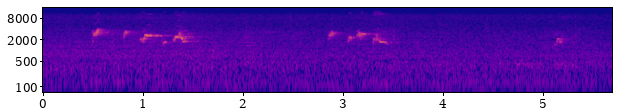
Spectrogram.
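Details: Trapping decoy red-whiskered bulbul, 6 December 2016, giving two rapid bursts of bright, warbling chirps, each about a second long and about two seconds apart, followed by one faint note and quiet.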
